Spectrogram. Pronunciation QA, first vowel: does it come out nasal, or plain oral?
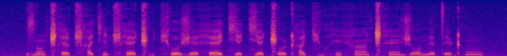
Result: nasal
